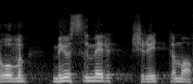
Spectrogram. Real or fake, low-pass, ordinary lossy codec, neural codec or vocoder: fake; 10.8 kHz; none; codec, 16 kHz in and 24 kHz out, 0.6 kbps, FocalCodec, streaming, 4096 codes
